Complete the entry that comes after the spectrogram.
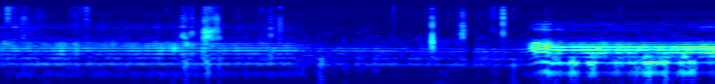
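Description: Motorcycle engine running at a steady note, dropping away a little past two seconds, then coming back louder about four seconds in with a rising note as the bike accelerates.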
